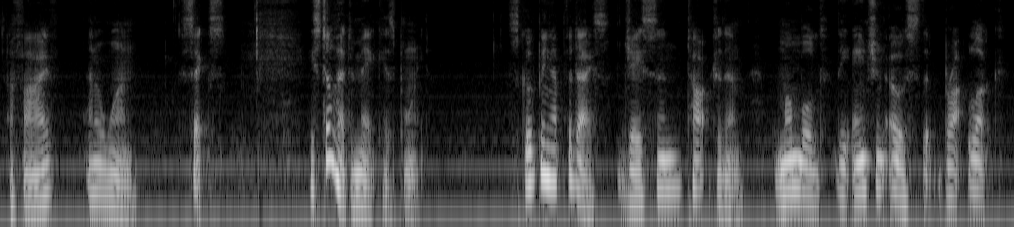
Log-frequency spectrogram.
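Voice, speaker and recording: A lowish, warm male voice reads a science fiction story aloud as an audiobook narrator, sometimes stumbling on a phrase. Noticeable background noise runs under the recording.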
